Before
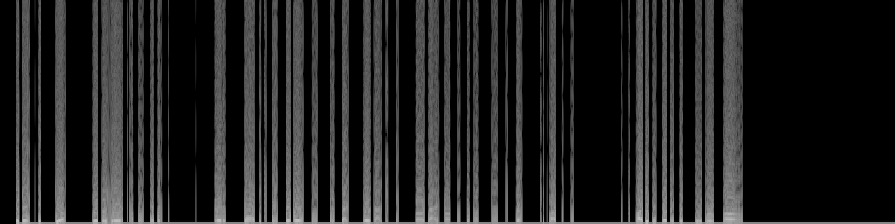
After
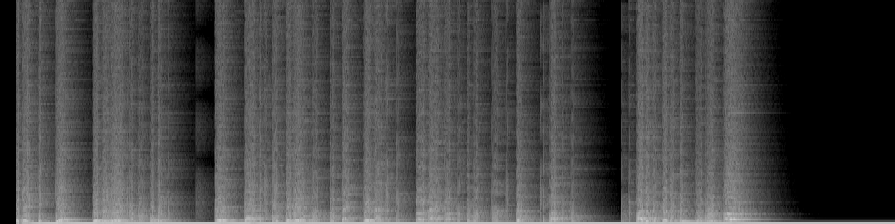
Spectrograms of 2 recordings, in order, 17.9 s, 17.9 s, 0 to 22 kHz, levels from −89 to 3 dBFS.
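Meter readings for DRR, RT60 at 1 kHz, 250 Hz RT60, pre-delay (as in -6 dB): -0.5 dB, 1.5 s, 1.5 s, 4 ms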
